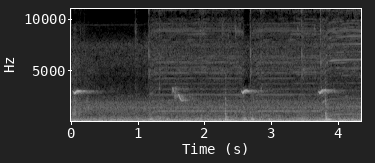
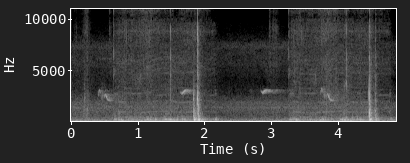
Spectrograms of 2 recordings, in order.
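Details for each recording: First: 1998 Ford Ranger wipers on high after a new motor install; the real fault was a bad relay, swapped for the horn relay: low motor drone under quick squeaky sweeps about every 1.25 s; wipers work normally. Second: 1998 Ford Ranger wiper motor running with a squeak and sharp clunk about every two and a half seconds, once per sweep; linkage clip had popped off, bent back into place and wipers then worked.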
